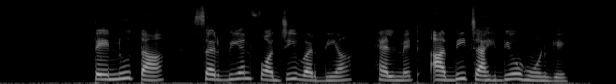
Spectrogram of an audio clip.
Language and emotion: Punjabi, neutral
